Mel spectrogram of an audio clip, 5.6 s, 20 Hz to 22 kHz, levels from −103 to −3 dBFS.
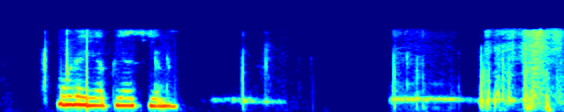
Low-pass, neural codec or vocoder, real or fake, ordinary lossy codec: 7.2 kHz; vocoder, 44.1 kHz, 128 mel bands every 512 samples, BigVGAN v2; fake; Opus, 24 kbps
